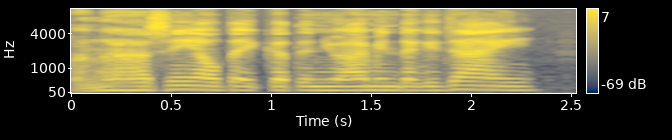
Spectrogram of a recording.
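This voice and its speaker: Radio comedy village aide, earnest and firm, sharp slightly high voice. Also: male voice, flat delivery, moderate pace, gravelly, no echo. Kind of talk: Ilocano radio comedy drama acting.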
